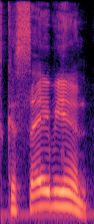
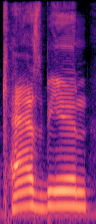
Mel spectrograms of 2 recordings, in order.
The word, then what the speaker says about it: Kasabian: name 70 million times it's kasabian not caspian xavier none of that put some respect on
